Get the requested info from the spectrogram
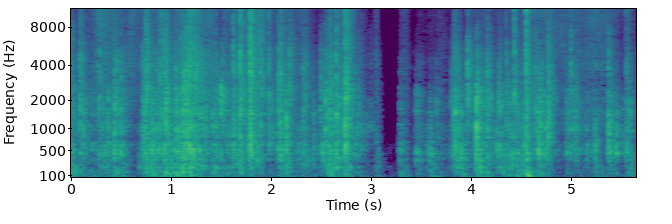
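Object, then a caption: Kraft paper shopping bag. A large, empty brown Lidl kraft paper shopping bag is crinkled and squeezed by hand. Dense, bright crackling and rustling fills the clip, with a brief silent pause near the middle before the crinkling resumes.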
